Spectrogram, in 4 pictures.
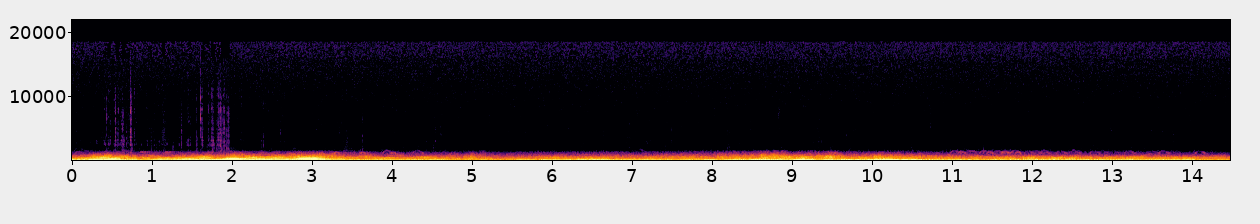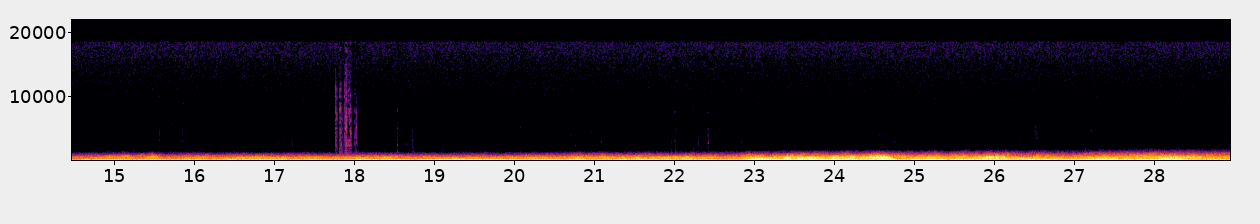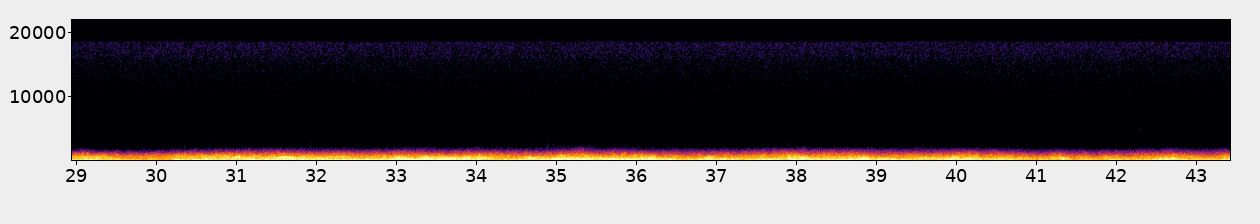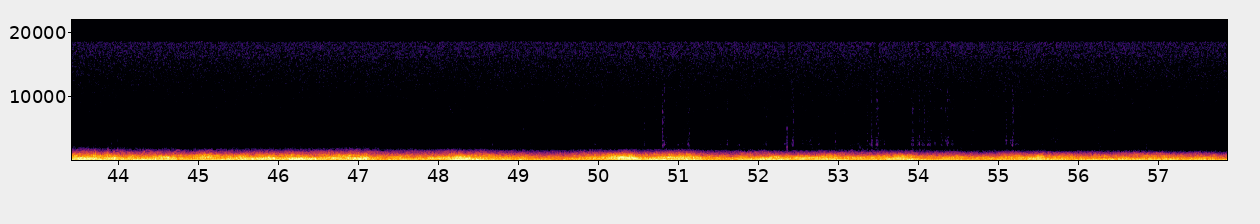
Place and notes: Warren Landing Rd, Garrison, NY, USA - Tidal Wetland, Hudson River Estuary
Soundscape recorded at the Constitution Marsh Audubon Center and Sanctuary trail located on the east side of the Hudson River.
This tidal marsh is a vital natural habitat for many species of wildlife and is a significant coastal fish habitat and a New York State bird conservation area.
